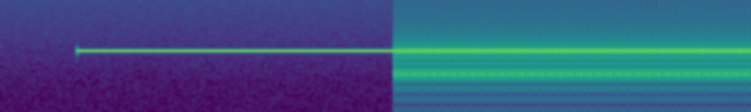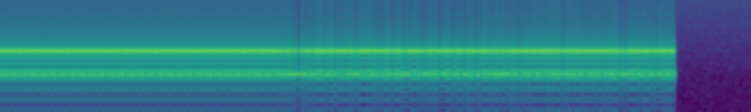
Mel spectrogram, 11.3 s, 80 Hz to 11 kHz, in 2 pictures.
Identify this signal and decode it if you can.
Cassette data (Kansas City type), 300 baud, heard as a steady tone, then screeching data.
